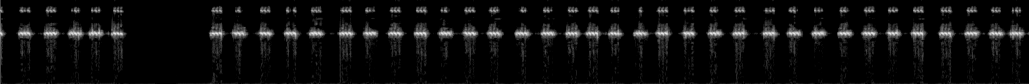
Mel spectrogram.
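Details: Piercing cricket chirping in an even, fast rhythm of about four pulses per second, interrupted near the start by a brief silence before resuming steadily; no background sounds.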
